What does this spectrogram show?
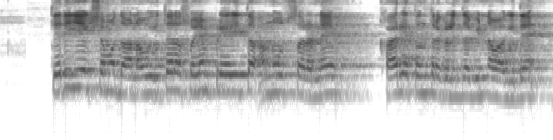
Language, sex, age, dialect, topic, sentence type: Kannada, male, 18-24, Coastal/Dakshin, banking, statement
